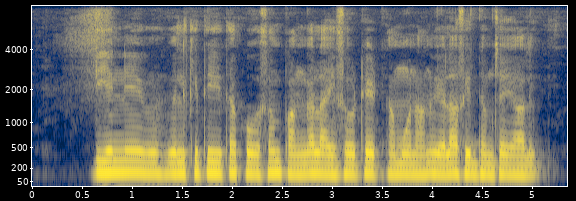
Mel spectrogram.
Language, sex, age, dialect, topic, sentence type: Telugu, male, 18-24, Telangana, agriculture, question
